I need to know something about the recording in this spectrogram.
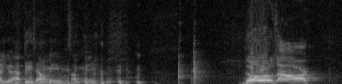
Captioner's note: laugh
